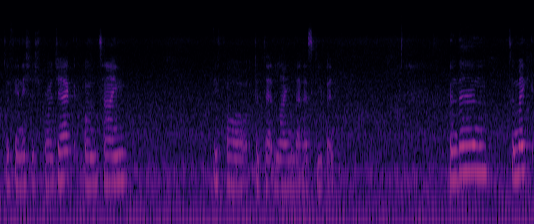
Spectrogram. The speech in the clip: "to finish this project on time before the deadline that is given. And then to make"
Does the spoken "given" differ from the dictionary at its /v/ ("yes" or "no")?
yes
